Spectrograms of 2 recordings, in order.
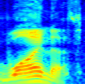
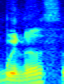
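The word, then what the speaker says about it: Winath: And he's like, it's pronounced Wyneth, not Wyneth.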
